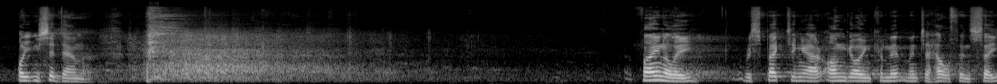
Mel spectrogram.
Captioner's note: laughter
